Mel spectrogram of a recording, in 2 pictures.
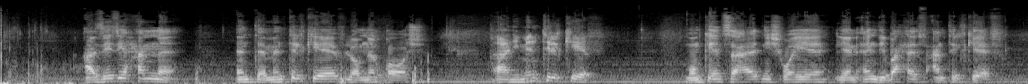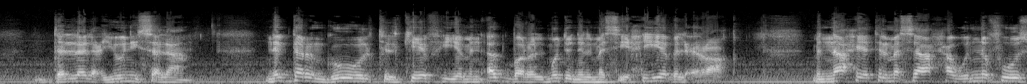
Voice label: Dialogue about Tilkaif City, Iraqi Dialect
